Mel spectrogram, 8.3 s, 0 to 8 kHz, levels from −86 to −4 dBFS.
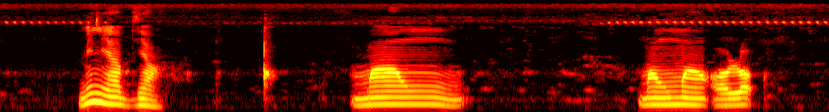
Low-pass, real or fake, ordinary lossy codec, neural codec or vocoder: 7.2 kHz; real; MP3, 64 kbps; none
